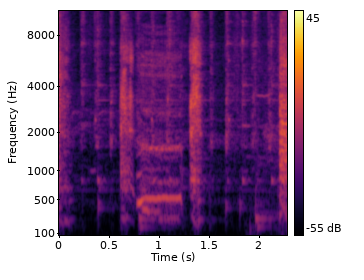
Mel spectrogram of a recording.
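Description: Langur monkey alarm call: about three short, harsh, cough-like barks, the middle one drawn out.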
